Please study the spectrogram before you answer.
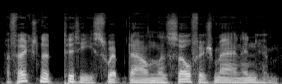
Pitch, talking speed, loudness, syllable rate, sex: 100 Hz, 190 wpm, -16 LUFS, 5.5 syllables/s, male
